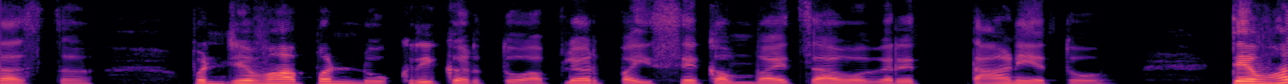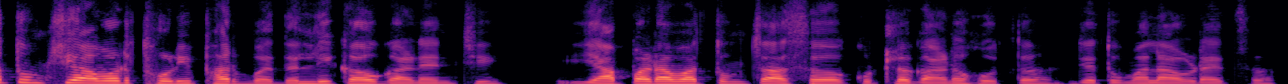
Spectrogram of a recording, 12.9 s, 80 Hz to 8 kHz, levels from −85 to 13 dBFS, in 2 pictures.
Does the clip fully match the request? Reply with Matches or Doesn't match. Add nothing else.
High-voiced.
Doesn't match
